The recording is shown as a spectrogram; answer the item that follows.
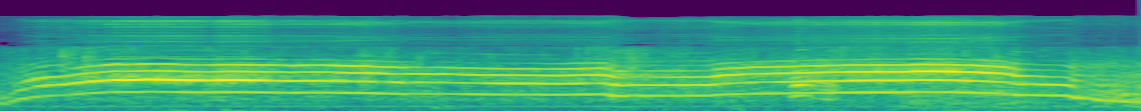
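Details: Jack, a grumpy Manx cat with a lot to say, gives a long, loud, drawn-out yowl lasting about four seconds, steady in pitch with a brief dip midway and a falling end.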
